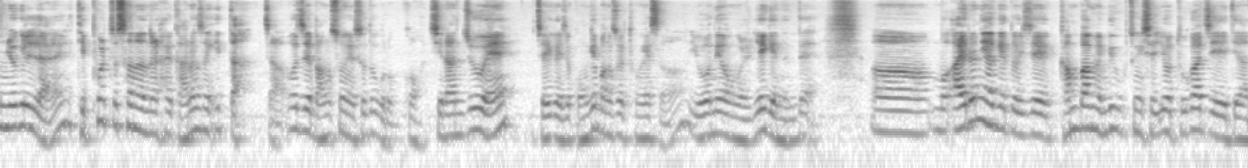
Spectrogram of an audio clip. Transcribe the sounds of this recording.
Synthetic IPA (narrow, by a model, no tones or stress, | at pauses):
imɲuɡiɭːaɭtipʰoɭtʰɯsʰʌnʌnɯɭɦaɭkanɯŋsʰʌŋit̚t͈a | t͡ɕa̰ʔʌd͡ʑe̞paŋsʰoŋe̞s̬ʰʌdokɯɾok͈ʰːot͡ɕinand͡ʑue̞ | t͡ɕʌiɡaid͡ʑe̞koŋɡe̞baŋsʰoŋɯɭtʰoŋe̞sʰʌjoʌne̞joŋɯɭje̞ɡiɦenːɯnde̞ | ʌmwʌʔaiɾʌniɦaɡe̞doid͡ʑe̞kambamenmiɡuk̚t͡ɕ͈ɯŋɕʰijotuɡad͡ʑie̞de̞ɦa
